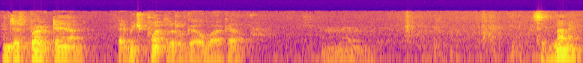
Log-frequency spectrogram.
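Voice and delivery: choked up, dropping low and very soft; real teary. Real, not acted. Pastor overcome telling of a revived little girl, teary. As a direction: let the voice sink away as tears well up. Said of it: "Forgive me, I get a bit teary".

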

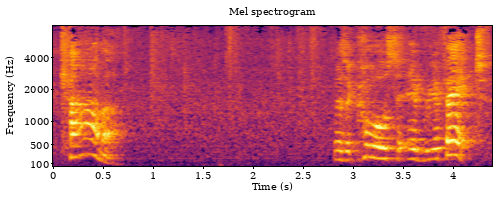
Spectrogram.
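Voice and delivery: ordinary talk

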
